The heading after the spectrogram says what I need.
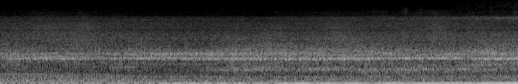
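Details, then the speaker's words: Metal-axe series 2400 rental vibration unit ramping on a post weldment after weld conditioning: a deep drone with a steady high whine building in loudness, stopping the process early; resonance near 76–78, clamps tight; cause unknown. "during the ramp it's stopping the process early and making some weird sounds"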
